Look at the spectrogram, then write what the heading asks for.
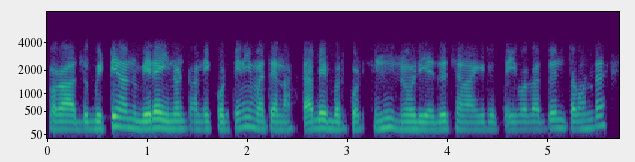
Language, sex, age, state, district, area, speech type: Kannada, male, 18-30, Karnataka, Mysore, urban, conversation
